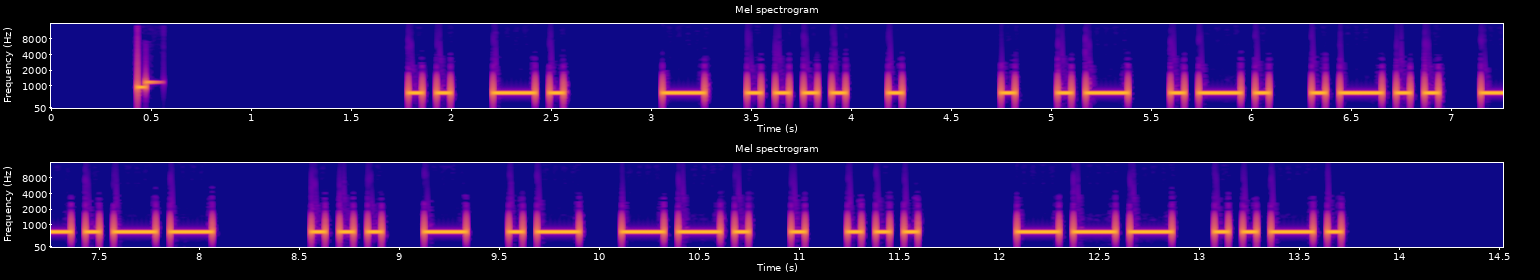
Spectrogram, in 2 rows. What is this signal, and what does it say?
Morse code, heard as a keyed tone, about 17 wpm, 700 Hz. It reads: IN THE EARLY STAGES OF
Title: Sets of 5 Words Encore 17wpm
